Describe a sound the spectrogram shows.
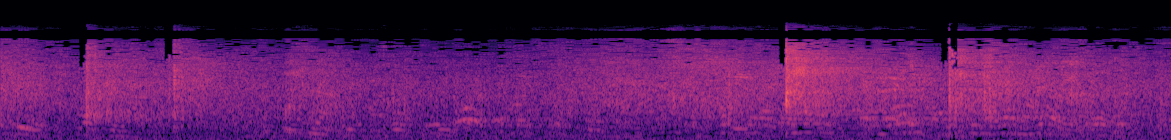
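Skates scrape and glide across ice in a large echoing rink.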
